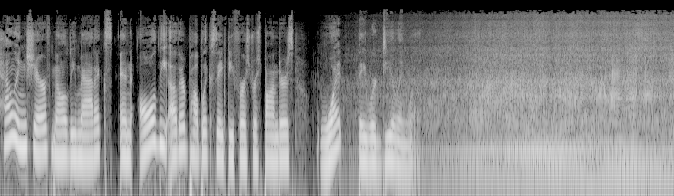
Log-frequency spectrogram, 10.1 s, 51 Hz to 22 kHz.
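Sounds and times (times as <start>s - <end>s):
speech: 0.0s - 6.5s
single-engine Cessna propeller plane droning overhead: 5.1s - 10.1s.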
